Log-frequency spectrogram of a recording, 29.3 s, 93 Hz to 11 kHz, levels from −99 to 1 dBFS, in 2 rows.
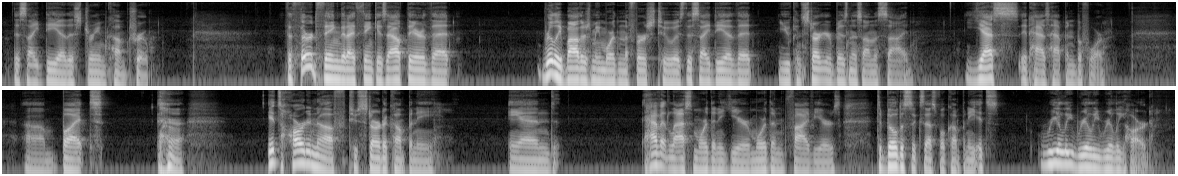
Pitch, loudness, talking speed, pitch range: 110 Hz, -23 LUFS, 145 wpm, 105-120 Hz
